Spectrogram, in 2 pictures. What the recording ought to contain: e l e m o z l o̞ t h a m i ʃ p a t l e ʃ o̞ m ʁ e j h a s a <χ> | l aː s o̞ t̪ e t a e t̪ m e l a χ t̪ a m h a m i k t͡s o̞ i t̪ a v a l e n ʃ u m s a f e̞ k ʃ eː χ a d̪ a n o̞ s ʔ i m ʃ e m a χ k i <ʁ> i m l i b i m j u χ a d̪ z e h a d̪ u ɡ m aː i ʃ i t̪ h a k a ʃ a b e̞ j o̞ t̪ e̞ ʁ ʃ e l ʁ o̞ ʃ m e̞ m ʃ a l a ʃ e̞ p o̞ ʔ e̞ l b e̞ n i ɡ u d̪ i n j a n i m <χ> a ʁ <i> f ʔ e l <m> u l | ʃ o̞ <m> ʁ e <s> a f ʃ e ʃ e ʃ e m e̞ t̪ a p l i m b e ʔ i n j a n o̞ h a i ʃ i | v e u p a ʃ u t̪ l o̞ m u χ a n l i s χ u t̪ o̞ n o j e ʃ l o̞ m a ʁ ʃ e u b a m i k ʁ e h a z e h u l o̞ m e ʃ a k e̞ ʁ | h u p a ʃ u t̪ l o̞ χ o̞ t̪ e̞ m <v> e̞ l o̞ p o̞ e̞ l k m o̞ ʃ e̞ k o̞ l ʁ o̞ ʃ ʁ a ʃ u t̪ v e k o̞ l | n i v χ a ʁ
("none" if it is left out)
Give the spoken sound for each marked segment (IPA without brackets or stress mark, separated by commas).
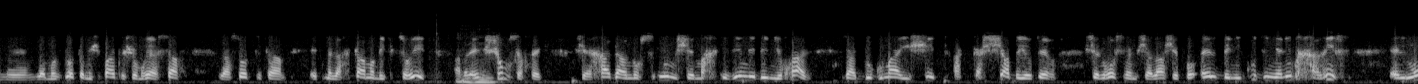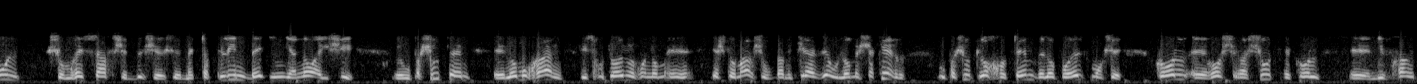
f, v, χ, i, m, m, s, v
